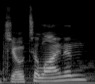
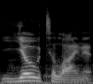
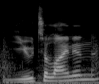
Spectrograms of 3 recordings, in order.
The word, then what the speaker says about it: Jotelainen: Googled his name, so I kept saying Jotelainen, but his name is Yotelainen. I believe I looked it up, and it's pronounced Yotelainen, and it meant something else. And there's another way to say it too. You can say like Utelainen, but I think they said that's like just the U and no O, so it's Yotelainen, I guess.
